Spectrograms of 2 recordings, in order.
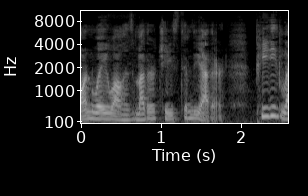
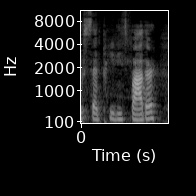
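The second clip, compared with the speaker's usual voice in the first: plain reading voice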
